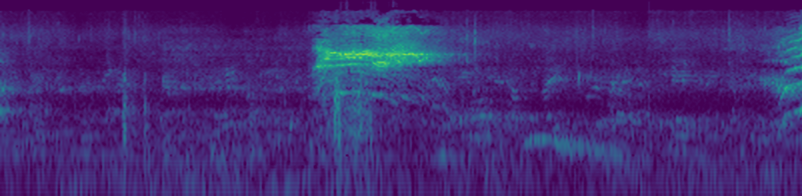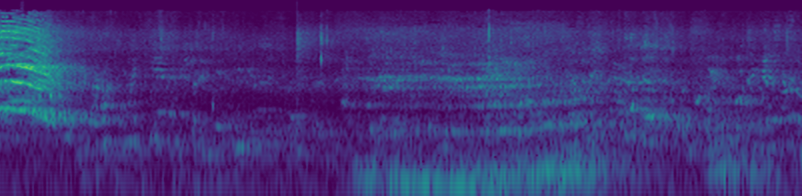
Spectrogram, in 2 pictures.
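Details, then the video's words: Captive beluga whales in SeaWorld Orlando's indoor Wild Arctic exhibit, Florida, called the canary of the sea: two loud, harmonic, squealing bursts with a thin whistled tone, then a lower, wavering cry, over hall murmur and voices. "these are vocalizations of beluga whales in seaworld's wild arctic exhibit sometimes called the canary of the sea"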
